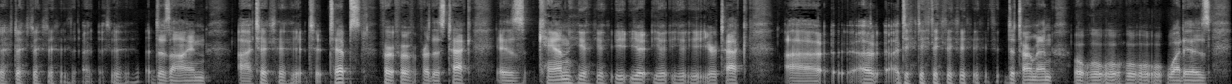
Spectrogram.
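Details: Adult man, a licensed speech-language pathologist who stutters, with repetitions and blocks; stuttering.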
